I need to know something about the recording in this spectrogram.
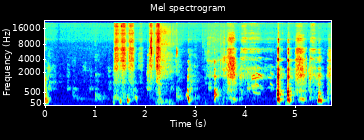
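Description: A female dog that has come into the room drinks slowly, its tongue making irregular wet lapping splashes in short bursts, with soft breathy panting and a faint chuckle mixed in.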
